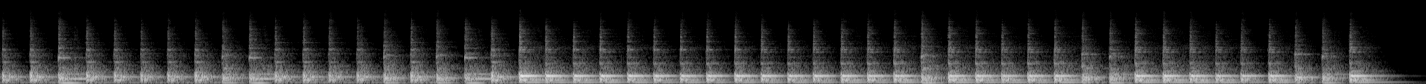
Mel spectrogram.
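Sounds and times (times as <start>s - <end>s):
marimba bass intro: 0.2s - 14.0s.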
